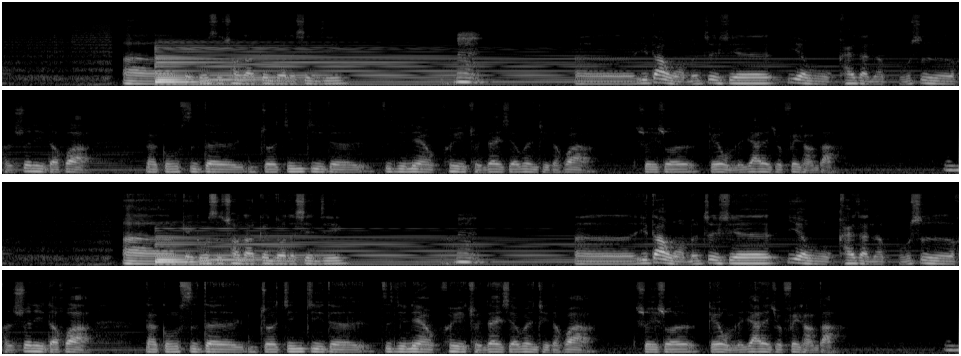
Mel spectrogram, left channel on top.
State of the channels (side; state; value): both; normal; correlation 0.52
